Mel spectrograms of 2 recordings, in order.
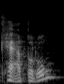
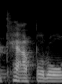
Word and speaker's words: Qapital: And I decided to download an app called Capital. Capital is spelled with a Q, Qapital.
